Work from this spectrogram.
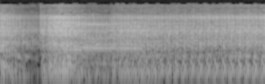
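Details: Yamaha Mio carbureted scooter engine at first start after reassembly, valve cover off to check oil flow: after a brief start-up burst it settles into an even, quick putter with a light top-end clatter. Oil reaches the head, normal.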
